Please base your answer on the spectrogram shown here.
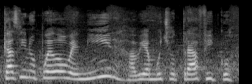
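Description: Actress as warm earnest female friend, voice a little high, natural chatty radio drama delivery. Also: fairly quick, noisy background, close to an everyday voice. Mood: playful.

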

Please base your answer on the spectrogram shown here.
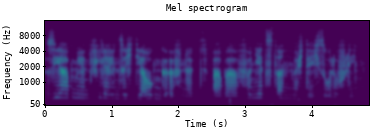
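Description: An actress playing a resolute therapy patient in a radio crime drama, hushed, polite but firm. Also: female voice, low voice, level tone, brisk. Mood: quietly resolute. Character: resolute female therapy patient breaking free.

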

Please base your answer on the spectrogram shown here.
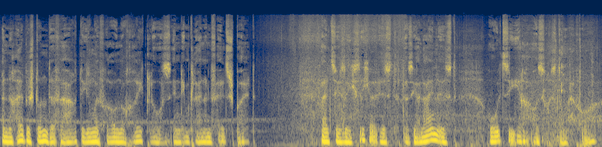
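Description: A man narrating a dark radio drama in a measured, solemn way. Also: low voice, steady tone, vocal fry, background noise, exaggerated voice. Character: measured, grave male narrator of a dark tale. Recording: loud music under the narration.

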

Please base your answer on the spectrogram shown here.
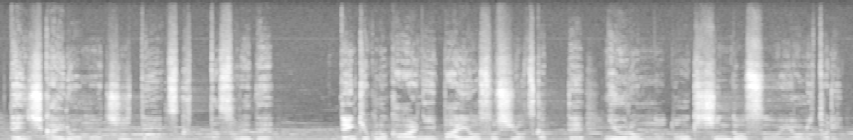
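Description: A man's voice: mid-range voice, natural voice. An actor playing a confident psychotherapist who lectures in technical terms about his invention, in a radio drama. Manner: lecturing, technical, self-assured. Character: confident male psychotherapist explaining his brain-linking invention.

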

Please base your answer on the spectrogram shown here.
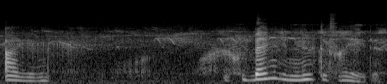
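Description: An actress playing a loving, emotional young village sweetheart in a radio play, with tender, exclaiming delivery. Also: female voice, mid-range voice, lively intonation, slow. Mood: anxious, tender. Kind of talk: Dutch radio play acting. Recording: noisy old radio play recording.

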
